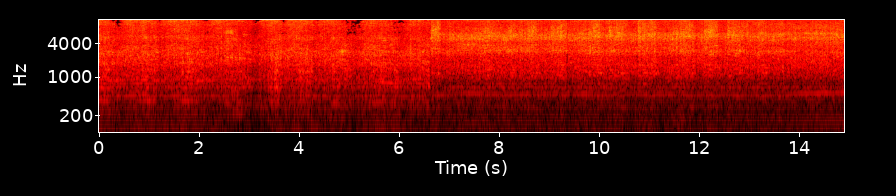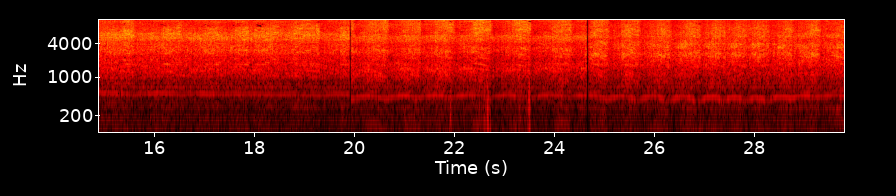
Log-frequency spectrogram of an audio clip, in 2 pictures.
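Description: Electric angle grinders with sanding discs running under load: first sanding a wooden axe handle, then grinding the steel axe head. In the last third the motor's whine dips and recovers over and over as the disc is pressed on and eased off.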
